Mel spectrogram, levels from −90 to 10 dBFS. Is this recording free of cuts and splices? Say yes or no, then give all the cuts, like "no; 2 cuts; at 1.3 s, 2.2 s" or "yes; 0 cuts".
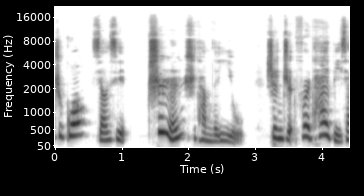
yes; 0 cuts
